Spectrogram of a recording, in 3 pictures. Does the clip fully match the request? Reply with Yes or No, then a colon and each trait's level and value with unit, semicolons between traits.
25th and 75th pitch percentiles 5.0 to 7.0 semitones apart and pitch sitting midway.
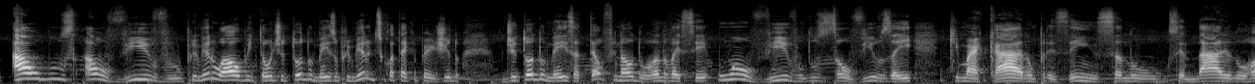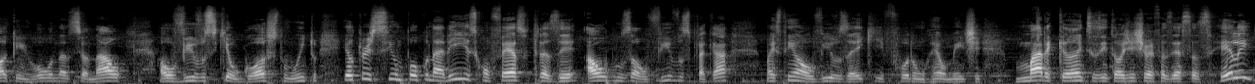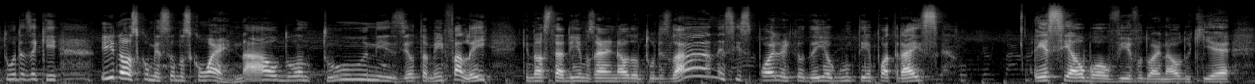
Yes: average, 5.3 semitones; medium, 165 Hz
